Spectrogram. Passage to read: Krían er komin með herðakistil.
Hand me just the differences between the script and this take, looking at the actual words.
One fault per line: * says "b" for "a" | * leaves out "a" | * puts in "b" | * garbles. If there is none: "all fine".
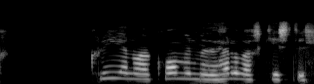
* says "var" for "er"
